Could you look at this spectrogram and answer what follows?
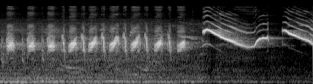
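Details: Chinese hwamei, a tame two-year caged bird kept for song contests, singing a run of about eleven quick chirped notes, then loud clear whistles sweeping down and rising again in long slurred phrases.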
